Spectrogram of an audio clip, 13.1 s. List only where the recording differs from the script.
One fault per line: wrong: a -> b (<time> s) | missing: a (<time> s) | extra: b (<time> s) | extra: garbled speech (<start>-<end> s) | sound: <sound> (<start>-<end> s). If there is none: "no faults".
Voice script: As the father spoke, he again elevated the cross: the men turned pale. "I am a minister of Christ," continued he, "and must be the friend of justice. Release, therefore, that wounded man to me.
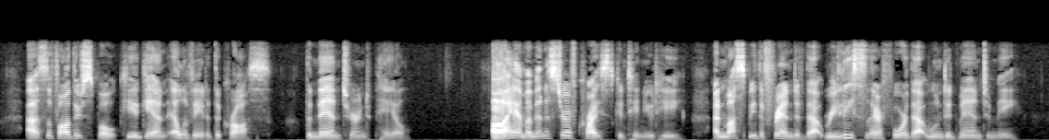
wrong: justice -> that (10.0 s)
